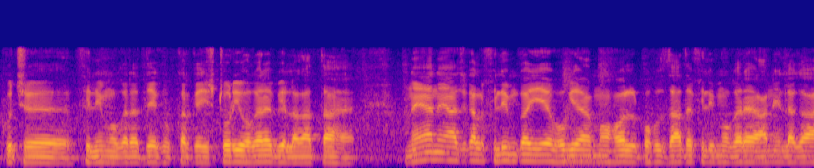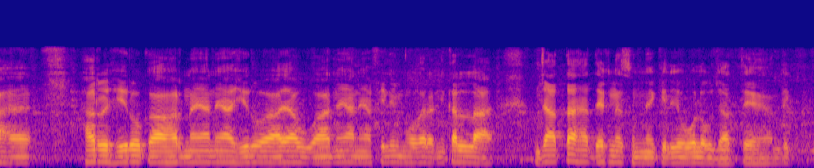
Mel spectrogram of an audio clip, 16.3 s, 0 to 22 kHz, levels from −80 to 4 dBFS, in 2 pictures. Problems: constant background noise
